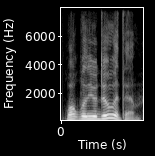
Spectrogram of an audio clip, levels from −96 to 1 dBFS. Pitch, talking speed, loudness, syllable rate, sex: 165 Hz, 290 wpm, -15 LUFS, 5.6 syllables/s, male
